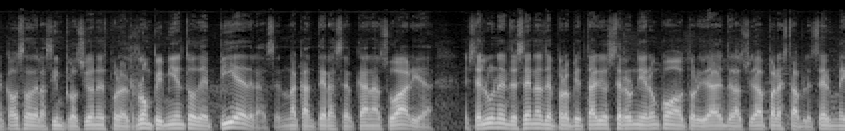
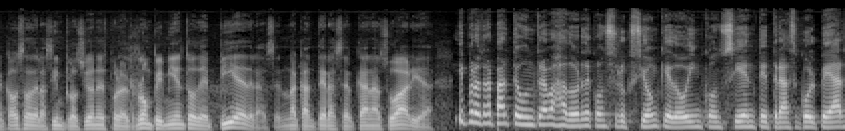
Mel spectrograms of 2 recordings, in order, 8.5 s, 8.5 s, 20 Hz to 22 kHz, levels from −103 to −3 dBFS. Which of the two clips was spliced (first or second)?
second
